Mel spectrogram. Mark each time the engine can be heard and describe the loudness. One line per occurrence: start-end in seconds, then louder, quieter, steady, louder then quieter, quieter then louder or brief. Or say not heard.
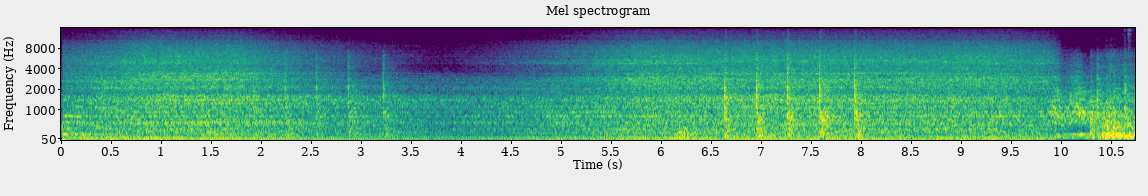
0.0-10.7 quieter then louder.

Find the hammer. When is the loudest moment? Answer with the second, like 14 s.
7 s.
